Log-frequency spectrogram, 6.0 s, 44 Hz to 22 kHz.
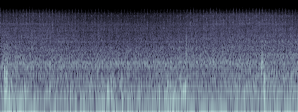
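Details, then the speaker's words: Audi TT Mk1 3.2 V6 at idle during a timing chain check: steady, even idle with no rattle or tapping from the front of the engine, described as really sweet and smooth; timing chains sound healthy. "हाँ यह वास्तव में मीठा लगता है, वास्तव में चिकना"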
